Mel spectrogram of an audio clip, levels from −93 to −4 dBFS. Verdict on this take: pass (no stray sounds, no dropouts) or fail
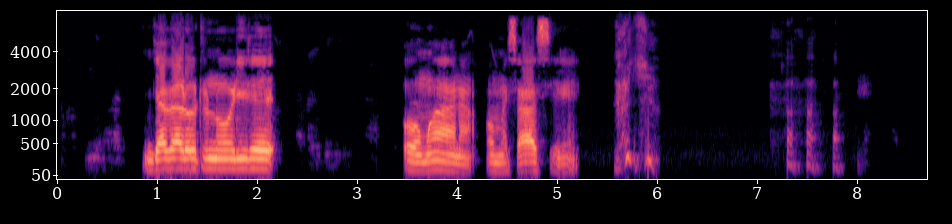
fail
